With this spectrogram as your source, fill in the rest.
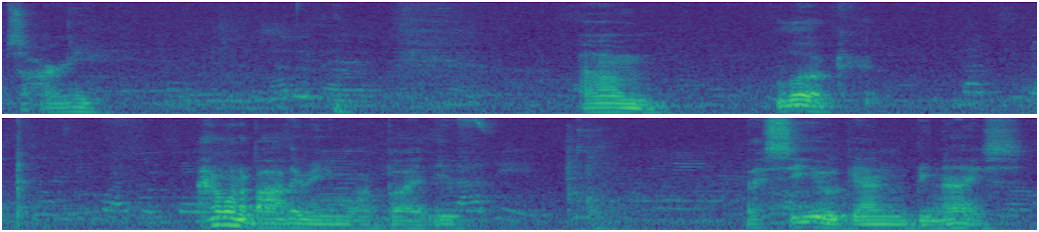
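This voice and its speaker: A man in his twenties playing a shy, awkwardly flirting guy in a role-play, halting as he nervously laughs off his awkwardness. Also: deep voice, crowd noise. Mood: shy, hesitant. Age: 20s. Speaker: solo role-play performer. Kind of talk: spoken role-play to the listener, casual small talk. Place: indoor room at home. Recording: distant mic, clearly noisy room.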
